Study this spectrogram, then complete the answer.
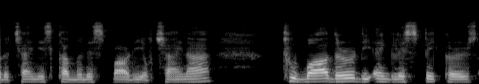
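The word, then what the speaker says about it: Qin: Okay uh for example if you see q e i n which is team or second tone chin which is the principality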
